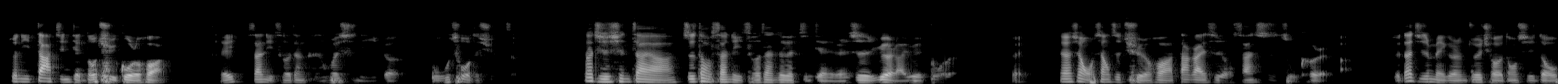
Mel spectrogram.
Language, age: Chinese, 20-39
